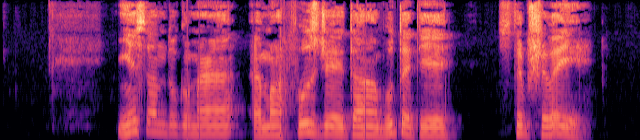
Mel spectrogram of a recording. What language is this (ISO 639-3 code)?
bsh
